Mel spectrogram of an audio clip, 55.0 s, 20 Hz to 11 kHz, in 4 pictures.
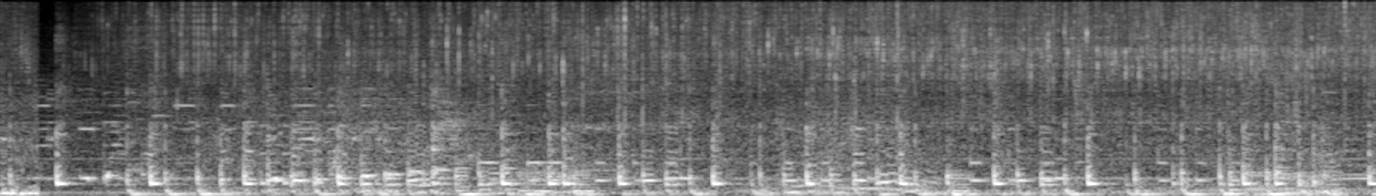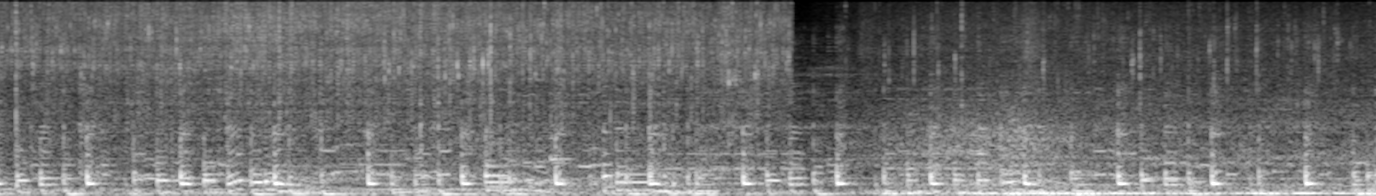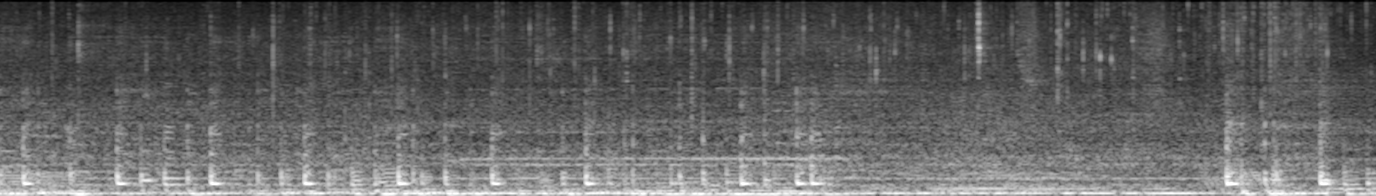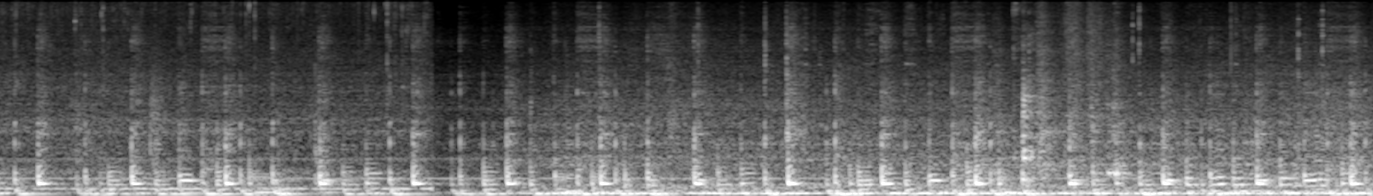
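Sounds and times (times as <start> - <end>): food frying in oil: 0.0 - 21.7, 22.4 - 45.6
background music: 0.0 - 55.0.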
